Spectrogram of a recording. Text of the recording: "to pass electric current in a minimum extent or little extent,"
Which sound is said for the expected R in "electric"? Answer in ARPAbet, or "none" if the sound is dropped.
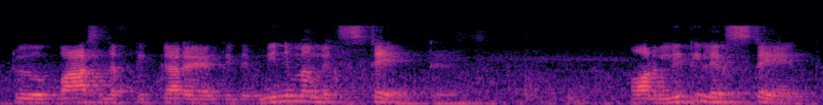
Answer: none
